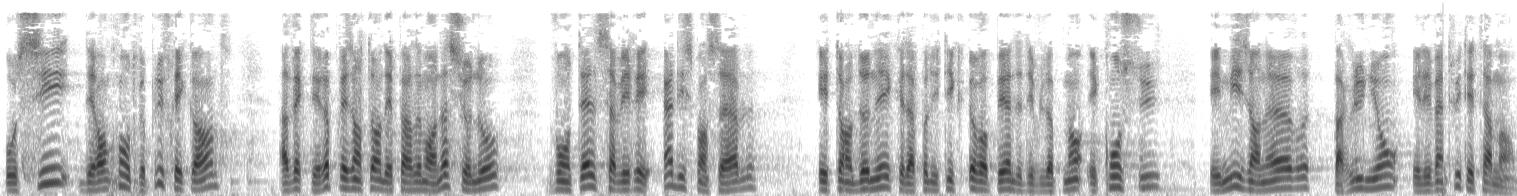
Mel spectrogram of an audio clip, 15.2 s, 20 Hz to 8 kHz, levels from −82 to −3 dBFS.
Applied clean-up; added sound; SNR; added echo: none; none; none; none.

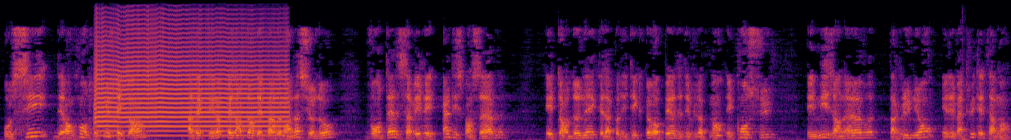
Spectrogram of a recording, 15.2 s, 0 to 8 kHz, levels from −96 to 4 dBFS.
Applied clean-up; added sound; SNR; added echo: none; Trumpet; -4 dB; reverberation time 0.2 s.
